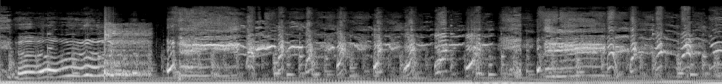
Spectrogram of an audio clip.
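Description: Background music with a steady low bass, overlaid with repeated giggling, laughing sound effects in a wobbling, sped-up voice.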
